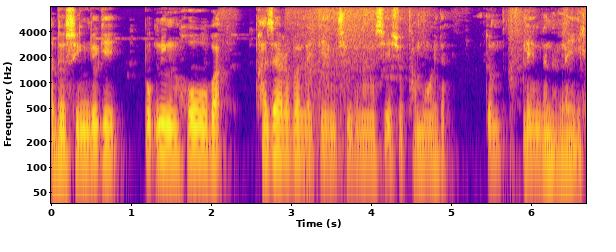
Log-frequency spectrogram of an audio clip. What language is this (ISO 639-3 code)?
mni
